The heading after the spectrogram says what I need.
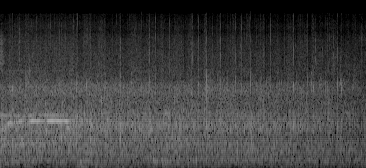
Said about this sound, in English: Claps for the sports management majors.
